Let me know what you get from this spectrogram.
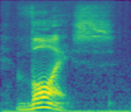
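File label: "voice", English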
